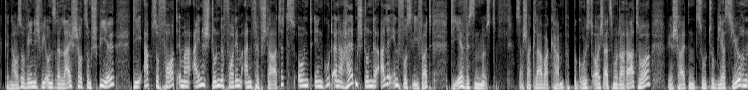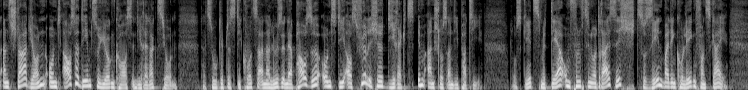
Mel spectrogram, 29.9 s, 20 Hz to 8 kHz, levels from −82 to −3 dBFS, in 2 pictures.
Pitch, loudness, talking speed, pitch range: 130 Hz, -19 LUFS, 165 wpm, 110-155 Hz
